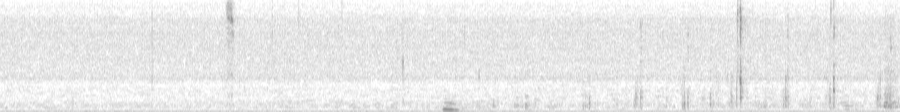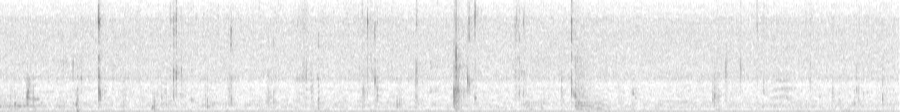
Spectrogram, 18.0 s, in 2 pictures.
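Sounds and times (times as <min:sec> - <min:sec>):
faint hiss: 0:00.0 - 0:18.0
person chewing food: 0:03.9 - 0:18.0.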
